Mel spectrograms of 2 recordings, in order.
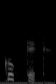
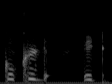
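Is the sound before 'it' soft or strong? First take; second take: soft; strong. First: The sound before 'it' is soft and weak. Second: The sound before 'it' is strong and clear. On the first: The speaker calls it right. "So D चा sound थोडासा असा soft होऊन जातो तिथे" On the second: The speaker calls it wrong. "असं नाही"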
